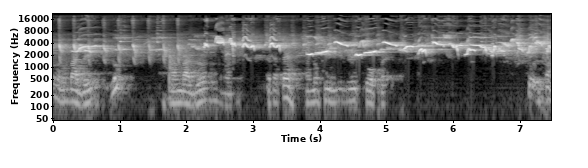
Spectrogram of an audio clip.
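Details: Oriental magpie-robin singing at a songbird contest area: a rich run of whistled, warbling phrases with rising and falling notes, growing louder and denser after the first seconds; other birds and faint voices sit beneath.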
